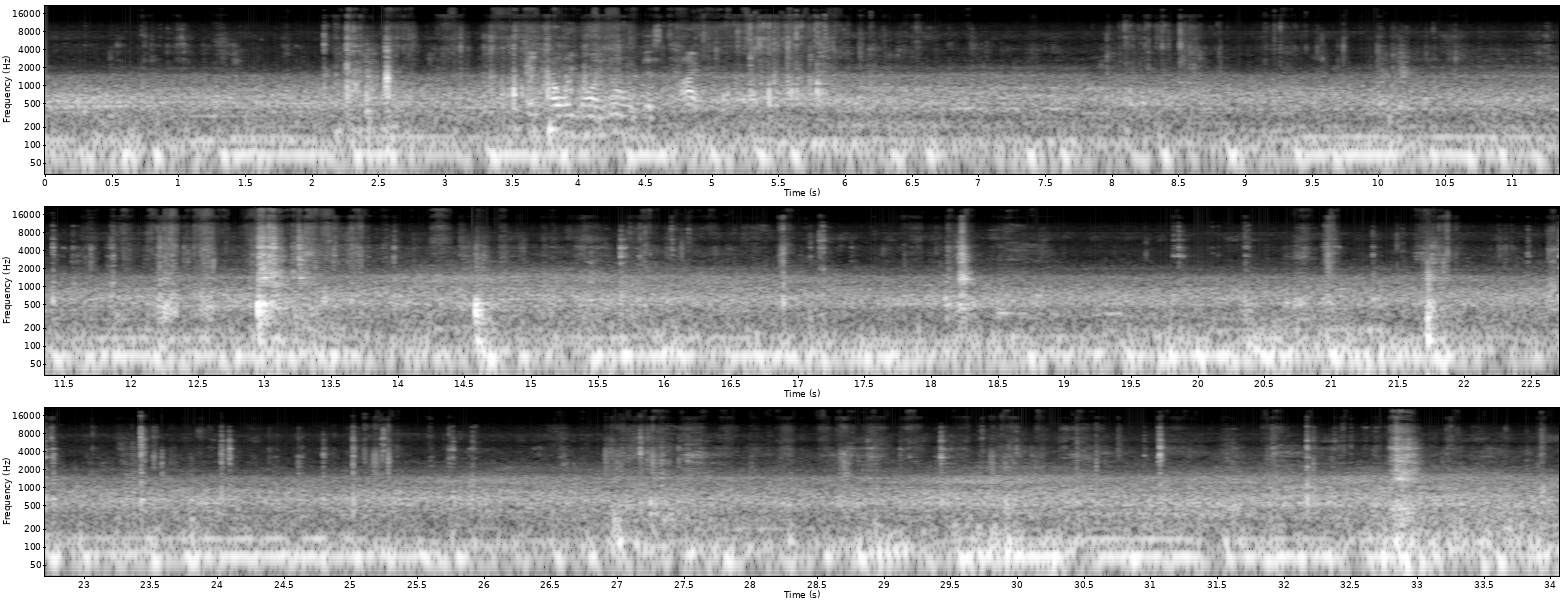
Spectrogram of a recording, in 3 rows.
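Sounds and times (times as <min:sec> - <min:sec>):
low rumble: 0:00.0 - 0:34.0
metal clanks and scrapes: 0:11.4 - 0:18.9, 0:26.5 - 0:34.0.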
